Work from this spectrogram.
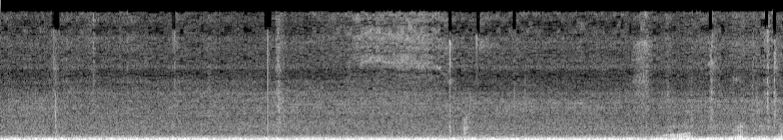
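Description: Inside an airliner about to land on a flight to Kuwait, a loud, steady low cabin rumble of engines and airflow persists throughout, with faint voices murmuring beneath it.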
